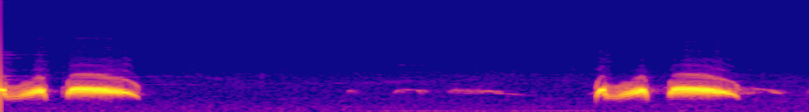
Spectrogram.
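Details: Spotted dove cooing used to stimulate caged doves: two identical low phrases four seconds apart, each a quick hooked note then a long steady hoot, with faint soft murmurs in the gap.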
